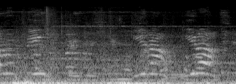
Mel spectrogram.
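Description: High-pitched children's voices talking and calling out over the steady low rumble of a moving electric shuttle bus.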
